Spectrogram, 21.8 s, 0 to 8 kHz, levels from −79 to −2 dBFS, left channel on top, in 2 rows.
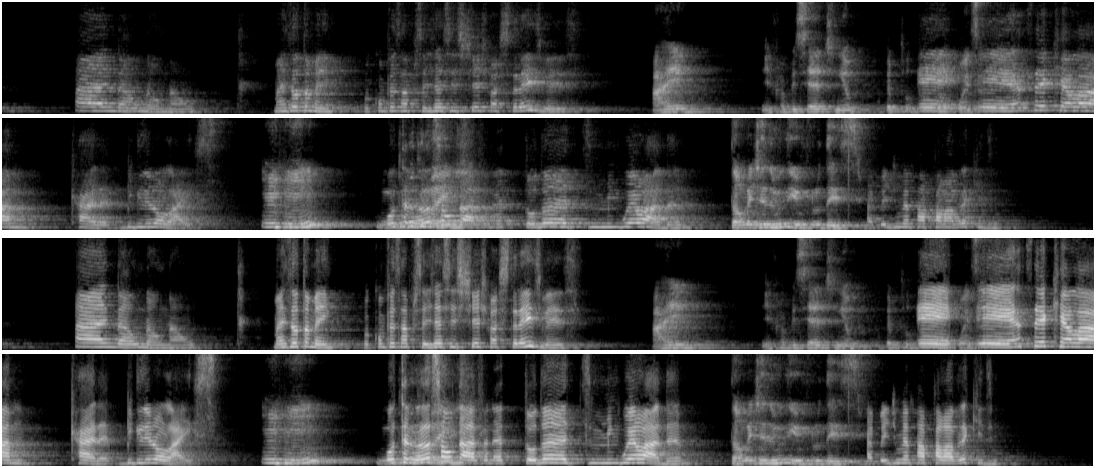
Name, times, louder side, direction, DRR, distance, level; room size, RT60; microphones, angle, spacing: voice 1, 0.7-1.9 2.7-3.3 3.8-5.7 9.2-9.5 9.8-11.2 11.6-13.0 14.8-17.8 19.7-20.9, right 7 dB, 65° right, 14 dB, 0.4 m, -22 dB
voice 2, 6.5-6.9 7.6-8.6 8.9-9.8 13.5-14.2 14.7-15.6 18.2-19.5, left 1 dB, 10° left, 5 dB, 0.7 m, -27 dB
12.0 x 5.8 x 5.2 m, 1.4 s
head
